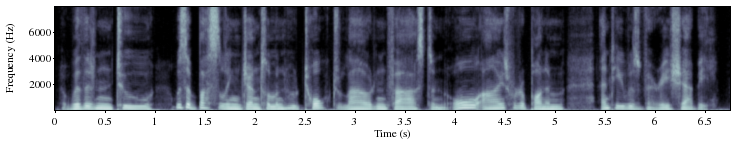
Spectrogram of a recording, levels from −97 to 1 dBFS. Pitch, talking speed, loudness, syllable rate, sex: 155 Hz, 205 wpm, -19 LUFS, 5.4 syllables/s, female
